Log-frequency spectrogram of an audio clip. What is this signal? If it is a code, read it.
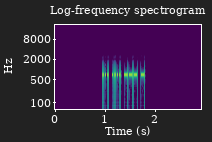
Morse code, heard as a keyed tone, about 50 wpm, 700 Hz. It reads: SHOT
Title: Top 1001-1250 Words 50wpm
